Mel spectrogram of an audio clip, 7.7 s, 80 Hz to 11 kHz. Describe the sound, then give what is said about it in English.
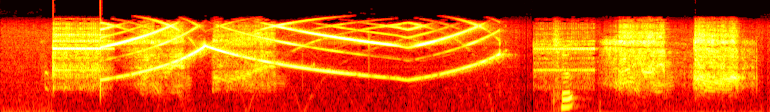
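A home security system's loud electronic alarm siren sweeps up and down in pitch, wailing continuously, then cuts to short bursts of harsh buzzing tones, piercing. “3 turns off the alarm.”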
